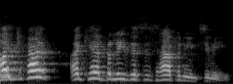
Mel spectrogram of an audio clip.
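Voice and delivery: high put-on British moan about the bad luck; a hammed-up British accent; mock British lament. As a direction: wail it like a stranded posh tourist. British passenger complaining voiced.

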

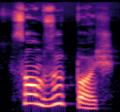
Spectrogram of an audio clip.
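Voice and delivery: urgent call. A narrator's reading. Narrator voices the hero urging Sam to hurry, urgent call. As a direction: call out to hurry someone along.

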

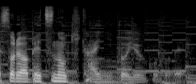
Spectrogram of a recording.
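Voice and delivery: ordinary delivery

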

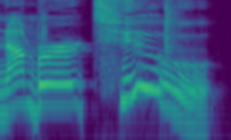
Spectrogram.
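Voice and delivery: high, drawn-out call that cracks. Real, not acted. Host announcing error number two, voice cracking. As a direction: stretch "two" up high until it squawks. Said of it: "Oh, qué gallo".

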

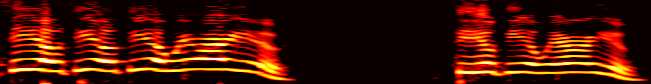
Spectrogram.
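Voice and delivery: high, loud, panicked mom calling out; frantic calling. Acted. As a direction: call for your child in alarm. Scared Mommy calls out for Theo.

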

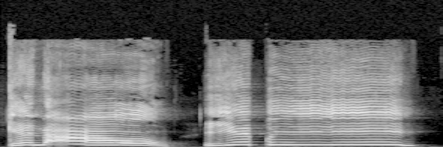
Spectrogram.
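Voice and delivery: high, drawn-out jubilant squeal; gleeful crowd cheer. A narrator's reading. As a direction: whoop it for your boss. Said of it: "Seine Leute jubeln ihm zu".

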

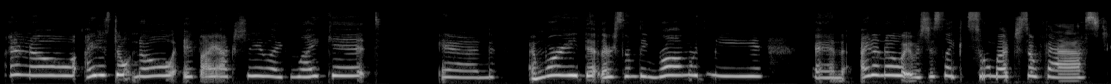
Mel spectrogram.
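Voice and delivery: high, tearful imitation of him; imitating crying husband. Luke confessing his fears to his wife, teary. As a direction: choke it out the way he cried. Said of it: "Luke, starts crying".

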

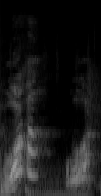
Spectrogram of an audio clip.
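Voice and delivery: very high, squeaked surprise; acted astonishment. Podcaster reacting to a fan's kind message, acted astonishment. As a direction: replay a stunned reaction, pitch leaping up.

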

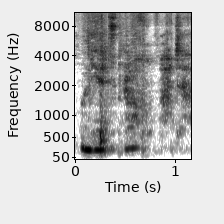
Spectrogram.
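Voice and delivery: very soft whisper; ASMR whisper. Shown as a demonstration. Podcaster moving on to the ASMR part, whispering. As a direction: whisper it close, barely audible. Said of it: "wir fangen an mit A S M R".

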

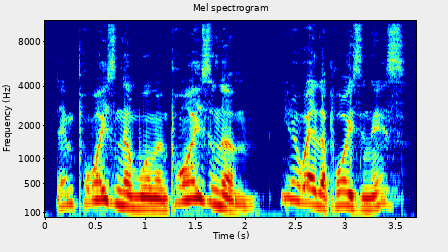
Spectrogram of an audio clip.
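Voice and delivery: loud, high, curt command; impatient order. Acted. Missus Bean orders Mabel from upstairs, loud and curt. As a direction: bark the order down.

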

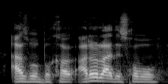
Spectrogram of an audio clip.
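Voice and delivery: ordinary talk

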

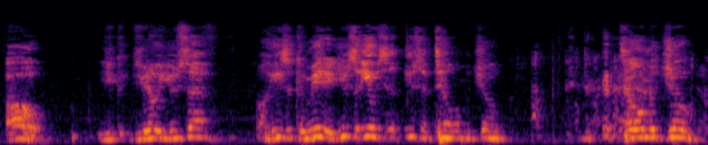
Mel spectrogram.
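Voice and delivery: high-pitched mock excited friends; pestering old friends. Old friends showing off their comedian pal, high mock wheedling. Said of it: "they pull out the old razzle dazzle".

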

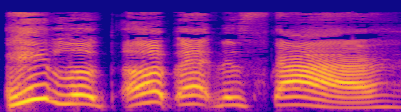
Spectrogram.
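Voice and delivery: ordinary talk, nothing marked

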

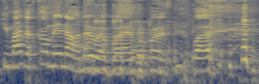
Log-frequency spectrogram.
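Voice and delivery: laughing high and loud through the joke; laughing loudly while joking. Real, not acted. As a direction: giggle out the tease. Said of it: "I'm joking".

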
